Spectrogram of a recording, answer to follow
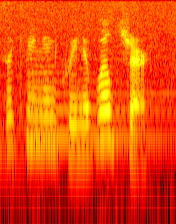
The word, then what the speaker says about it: Wiltshire: king and queen of Wiltshire or Wilshshire. I say here because that's what how they pronounce it in England and I've been watching a lot of great British bake off.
